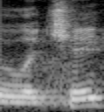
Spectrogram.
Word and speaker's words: Ledaig: Just starting off with the Ledaig here, which is an unusual pronunciation for the way it's spelled, which is spelled Ledaig.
